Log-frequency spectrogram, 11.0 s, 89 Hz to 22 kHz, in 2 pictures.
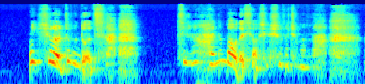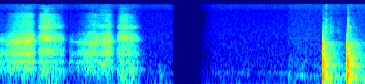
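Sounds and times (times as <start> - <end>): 
speech: 0.4 - 2.1, 2.7 - 5.4
sharp knocks on a door: 10.3 - 10.9.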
